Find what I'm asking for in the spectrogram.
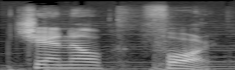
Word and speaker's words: Channel 4: é uma produção do Channel 4.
